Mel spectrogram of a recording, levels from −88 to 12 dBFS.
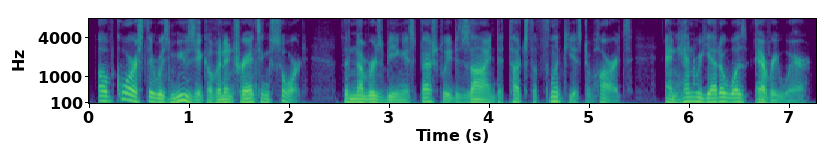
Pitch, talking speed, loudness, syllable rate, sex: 115 Hz, 200 wpm, -17 LUFS, 6.6 syllables/s, male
